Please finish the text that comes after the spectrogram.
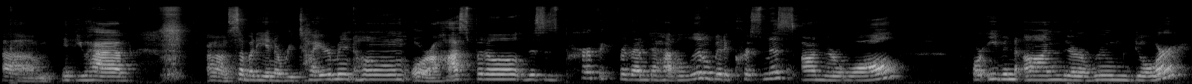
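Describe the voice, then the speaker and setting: A woman's voice: mid-range voice, moderate pace, recorded from a distance. A woman with a head cold hosting a live craft tutorial, chatty and greeting viewers by name. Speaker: craft shop host. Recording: roomy sound, mic set back.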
